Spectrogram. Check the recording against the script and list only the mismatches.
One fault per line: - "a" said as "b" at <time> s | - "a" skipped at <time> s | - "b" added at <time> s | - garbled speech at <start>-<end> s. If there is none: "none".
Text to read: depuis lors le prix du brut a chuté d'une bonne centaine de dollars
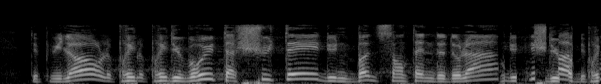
- "le prix" added at 1.3 s
- garbled speech at 5.0-6.0 s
